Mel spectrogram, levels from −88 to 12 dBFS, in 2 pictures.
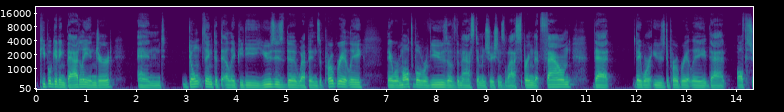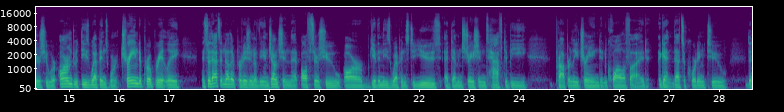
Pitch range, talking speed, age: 95-110 Hz, 155 wpm, 30-49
